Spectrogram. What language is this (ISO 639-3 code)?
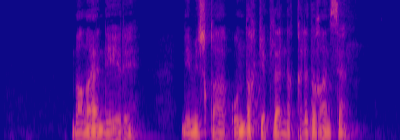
uig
